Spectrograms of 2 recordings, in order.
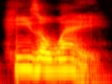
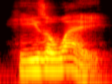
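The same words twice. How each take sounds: First: The final sound runs into the next word. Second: The same.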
